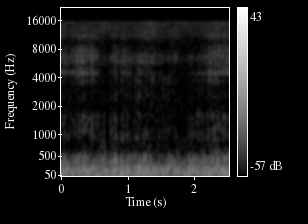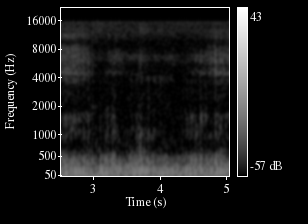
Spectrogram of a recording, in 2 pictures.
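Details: Tacy, a domestic cat in a relaxed kneading mood, purring steadily: a low, continuous rumble pulsing rapidly throughout, quiet and even in level, with faint soft rustling above.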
